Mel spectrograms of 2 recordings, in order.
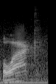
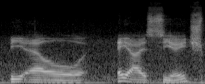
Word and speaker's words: Blaich: I think we're passing over the little town of Blaich. B-L-A-I-C-H.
